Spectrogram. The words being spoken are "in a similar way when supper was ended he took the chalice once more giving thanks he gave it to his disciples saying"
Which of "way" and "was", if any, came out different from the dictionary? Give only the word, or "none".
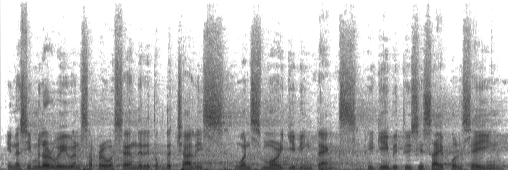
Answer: was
